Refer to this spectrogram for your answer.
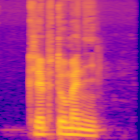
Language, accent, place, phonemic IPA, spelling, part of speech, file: French, France, Lyon, /klɛp.tɔ.ma.ni/, kleptomanie, noun, LL-Q150 (fra)-kleptomanie.wav
- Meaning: kleptomania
